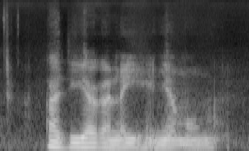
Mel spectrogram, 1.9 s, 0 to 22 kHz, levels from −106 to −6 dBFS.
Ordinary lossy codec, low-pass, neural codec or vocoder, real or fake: none; none; codec, 44.1 kHz, 2.6 kbps, DAC; fake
